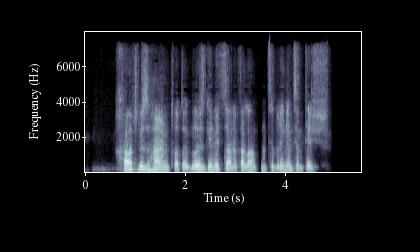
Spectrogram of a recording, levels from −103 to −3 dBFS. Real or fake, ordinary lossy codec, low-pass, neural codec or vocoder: fake; AAC, 32 kbps; 7.2 kHz; codec, 16 kHz, 1.1 kbps, Voila-Tokenizer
